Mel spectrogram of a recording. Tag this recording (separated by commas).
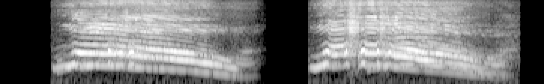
Human voice, Shout, Human group actions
